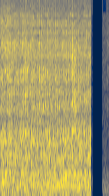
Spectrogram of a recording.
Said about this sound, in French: Là là, putain, le tracteur. Bien sûr, le mec a décidé de se garer devant moi, quoi.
